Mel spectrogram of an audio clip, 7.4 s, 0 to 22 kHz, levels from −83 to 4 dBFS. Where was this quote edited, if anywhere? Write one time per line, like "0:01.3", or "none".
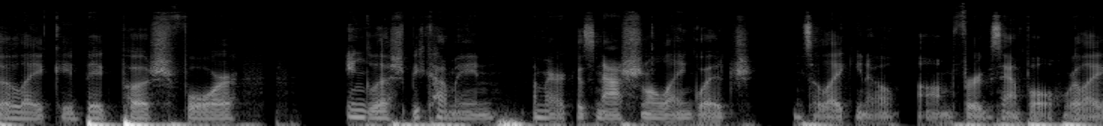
0:06.0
